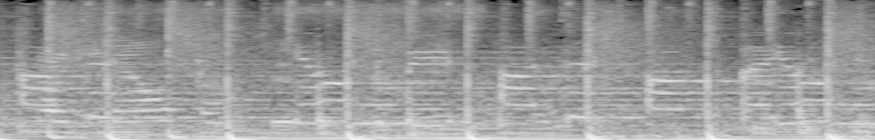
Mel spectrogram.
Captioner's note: lively upbeat music; people chatting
